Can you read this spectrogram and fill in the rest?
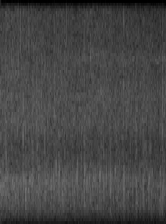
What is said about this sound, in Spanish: Démosle palmas fuertes, hermano, a nuestro Señor. Mire qué cosa.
